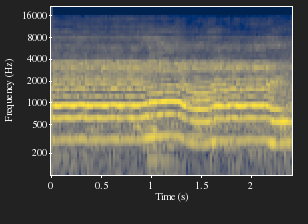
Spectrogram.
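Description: A singer's voice holding one long sustained sung note, its pitch dipping briefly and coming back up about one and a half seconds in.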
